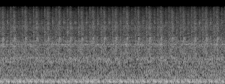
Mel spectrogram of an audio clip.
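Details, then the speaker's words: 1969 AMC Javelin 290 V8, carbureted, cold start after sitting about six months, fuel leaking at the accelerator pump: light, quick ticking over a steady idle; owner thinks one lifter needs to pump up. "so I got looking it sound like one of the lifter need to get pumped up where it setting right there"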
